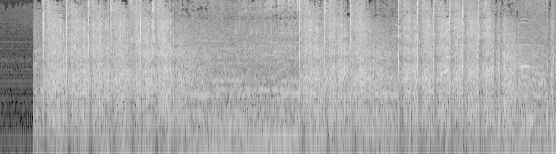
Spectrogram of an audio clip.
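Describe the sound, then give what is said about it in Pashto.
Celebratory aerial gunfire crackles through Kabul city streets during an anniversary commemoration. Dense, rapid volleys of sharp bangs and pops keep up without a break, loud and continuous throughout. “دا په کابل ښار کې د شهید اونۍ د احمد شاه مسعود د ترور د شپړسم تلین د نمانځنې ورځې په مناسبت د هوایي ډزو آوازونه دي.”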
